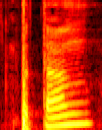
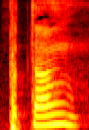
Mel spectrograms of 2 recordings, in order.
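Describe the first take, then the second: No difference in how they are said.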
